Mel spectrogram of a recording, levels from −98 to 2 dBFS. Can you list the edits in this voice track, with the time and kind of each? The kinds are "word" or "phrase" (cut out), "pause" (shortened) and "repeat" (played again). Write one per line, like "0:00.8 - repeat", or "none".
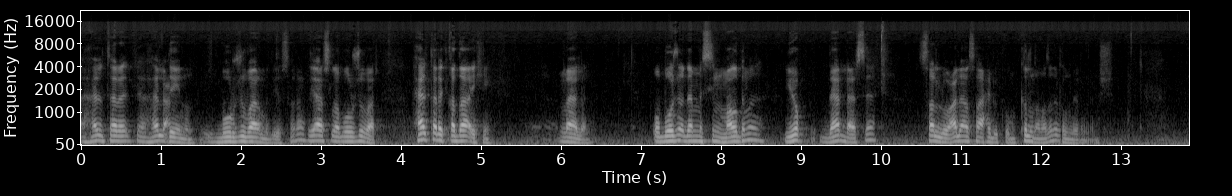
0:01.1 - word
0:04.6 - word
0:07.9 - word
0:08.2 - word
0:11.9 - word
0:12.2 - word

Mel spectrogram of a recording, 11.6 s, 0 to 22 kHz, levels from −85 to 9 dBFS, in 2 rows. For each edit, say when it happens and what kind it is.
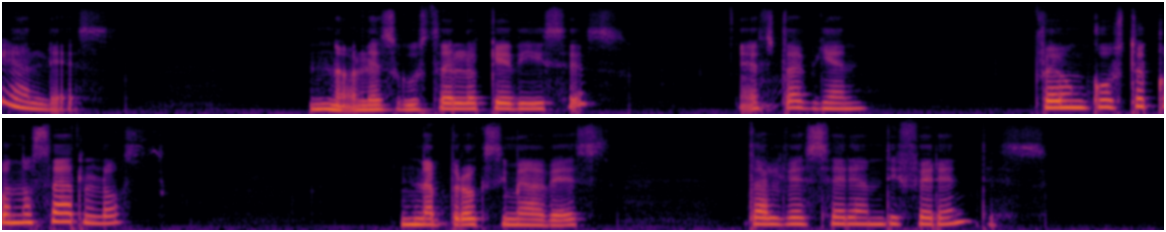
none

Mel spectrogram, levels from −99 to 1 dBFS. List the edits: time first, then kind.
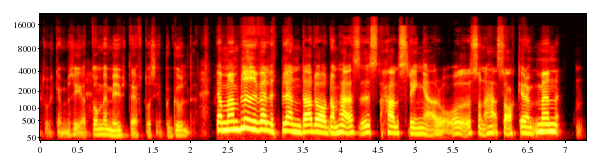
none

